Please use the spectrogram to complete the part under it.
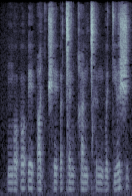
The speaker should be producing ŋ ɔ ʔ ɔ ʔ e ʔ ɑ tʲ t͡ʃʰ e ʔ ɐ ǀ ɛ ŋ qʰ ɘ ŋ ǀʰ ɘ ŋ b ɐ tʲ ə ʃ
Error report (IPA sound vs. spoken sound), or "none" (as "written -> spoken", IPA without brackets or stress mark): none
